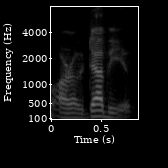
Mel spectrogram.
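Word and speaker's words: ρ: So you pronounce this as in, it rhymes or sounds exactly like row. If you wrote it as a Greek letter, you probably might write RHO instead of ROW, but it's pronounced row.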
